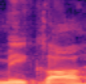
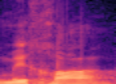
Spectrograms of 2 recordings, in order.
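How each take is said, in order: First: The middle consonant is a plain k sound. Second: The middle consonant is a raspy kh sound. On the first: "इब्रानी में भी इसका नाम मिका ही है" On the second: "वो काफ को ख भी पढ़ते हैं तो मिखा"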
